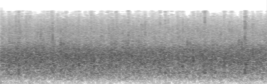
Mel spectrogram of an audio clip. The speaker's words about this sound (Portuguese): Merece uma salva de palmas, não é? Palmas, palmas, palmas para a Hora do Fazendeiro da Rádio Inconfidência de BH.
